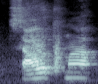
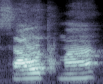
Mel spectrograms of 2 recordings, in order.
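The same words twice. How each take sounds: The two takes are said the same way.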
